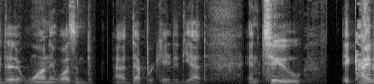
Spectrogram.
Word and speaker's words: deprecated: It's depreciated, or depreciated. I can never say it right. Deprecated. There we go. I just want to say depreciated, but it's deprecated.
